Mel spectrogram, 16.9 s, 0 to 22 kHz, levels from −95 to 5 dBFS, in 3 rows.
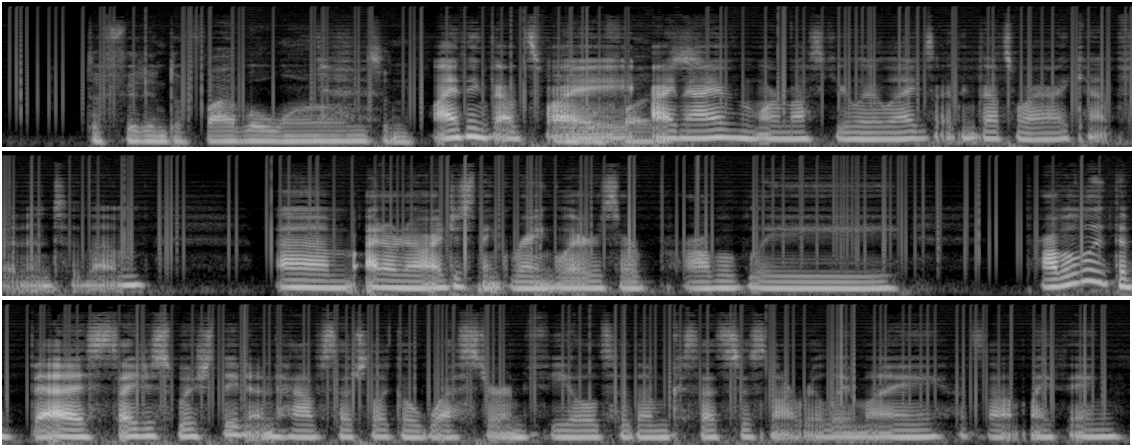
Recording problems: crackle, like an old record; noticeable; 15 dB below the speech

